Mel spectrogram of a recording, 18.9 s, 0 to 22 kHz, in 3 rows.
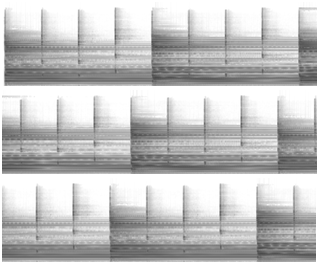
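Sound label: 1 4 5 exercise slower, guitar; theory and technique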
